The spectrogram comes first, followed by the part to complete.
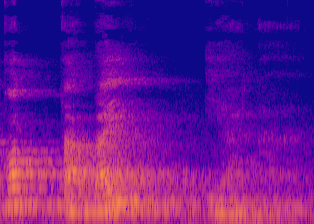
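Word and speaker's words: قد تبين: Qabayandu qod tabayyana. Cuma dibacanya qod tabayana dalnya itu langsung melebur ke ta.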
